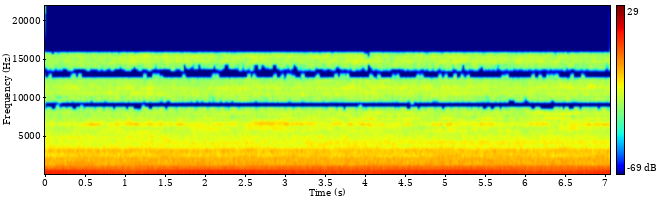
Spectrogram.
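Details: Hotpoint Aquarius WMA32 washing machine test spin: steady loud droning roar throughout high spin; owner judges it ruined, broken bearings if not a broken spider.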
